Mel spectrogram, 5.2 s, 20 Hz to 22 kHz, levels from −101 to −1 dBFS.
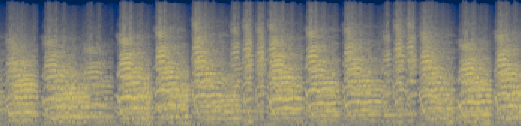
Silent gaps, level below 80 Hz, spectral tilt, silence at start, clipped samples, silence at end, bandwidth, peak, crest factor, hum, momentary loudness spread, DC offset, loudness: none; -48 dBFS; -1 dB/octave; 0 s; under 0.1%; 0 s; over 20 kHz; -2 dBFS; 16 dB; none; 4 LU; under 0.1%; -16 LUFS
